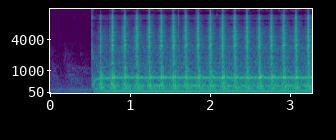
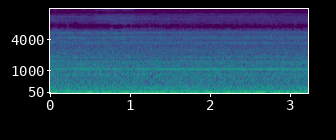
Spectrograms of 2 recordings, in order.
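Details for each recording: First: Insignia NS-IMN44BS4 nugget ice maker, powered with a little water in it: a steady hum with a sharp, even knock about twice a second from the top drive area, the gear motor knocking. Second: Insignia NS-IMN44BS4 nugget ice maker after motor replacement, cover back on: smooth, even low hum with a faint steady tone and no knocking; running normally.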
